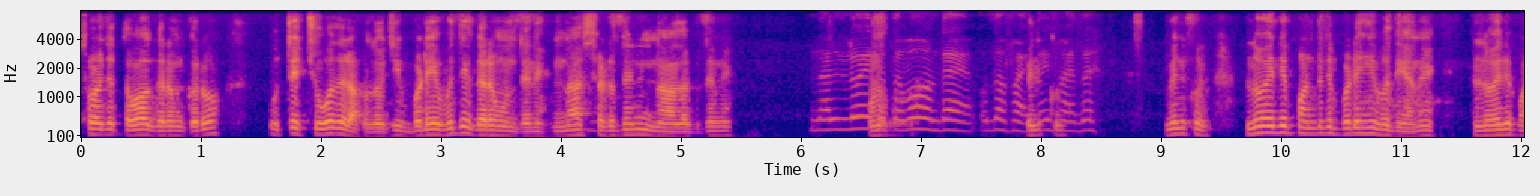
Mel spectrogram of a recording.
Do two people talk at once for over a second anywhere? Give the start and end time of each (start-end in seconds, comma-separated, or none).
none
